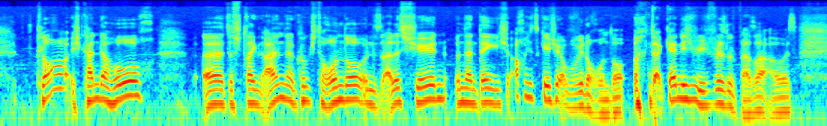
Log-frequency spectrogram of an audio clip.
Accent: Saxony, Germany; Ich habe die ja als Erzgebirgler auch noch nie bereist.

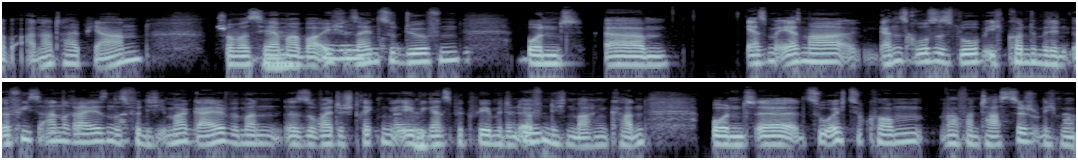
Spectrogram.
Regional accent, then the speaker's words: Oberhausen, North Rhine-Westphalia, Germany; in meiner Heimatstadt in Oberhausen

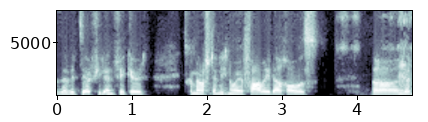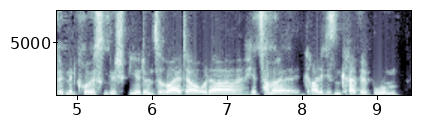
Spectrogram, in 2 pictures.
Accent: Hanover, Lower Saxony, Germany; Ich komme aus Hannover.

